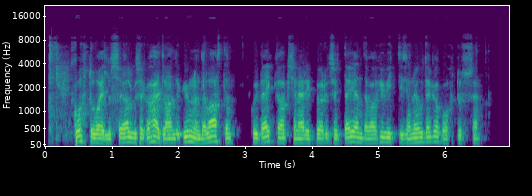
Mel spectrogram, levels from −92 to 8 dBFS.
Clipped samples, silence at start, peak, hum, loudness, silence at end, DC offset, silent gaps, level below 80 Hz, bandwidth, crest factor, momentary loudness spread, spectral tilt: under 0.1%; 0.05 s; -2 dBFS; none; -15 LUFS; 0.45 s; under 0.1%; none; -52 dBFS; 7.8 kHz; 14 dB; 9 LU; -7.5 dB/octave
